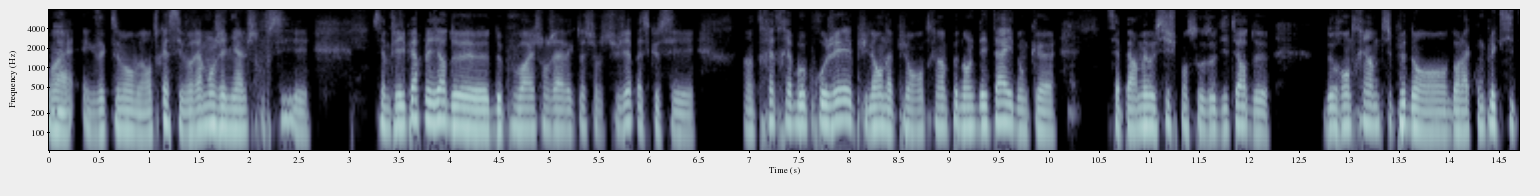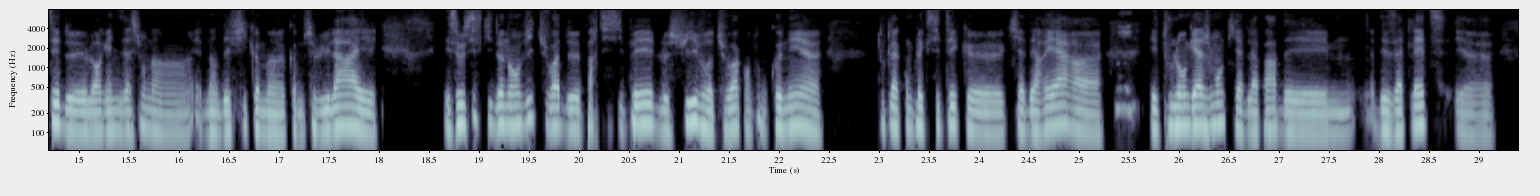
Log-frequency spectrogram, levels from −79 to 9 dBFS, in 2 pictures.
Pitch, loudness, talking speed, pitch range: 120 Hz, -19 LUFS, 240 wpm, 110-130 Hz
